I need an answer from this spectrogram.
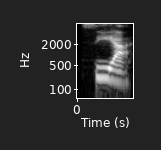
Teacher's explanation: There are some regions in the Philippines where sha is pronounced sia.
